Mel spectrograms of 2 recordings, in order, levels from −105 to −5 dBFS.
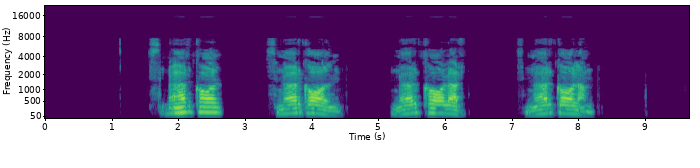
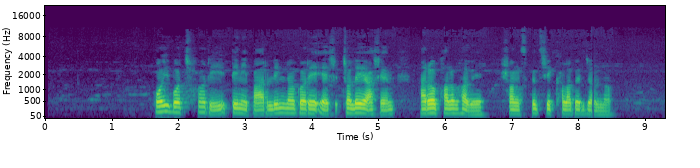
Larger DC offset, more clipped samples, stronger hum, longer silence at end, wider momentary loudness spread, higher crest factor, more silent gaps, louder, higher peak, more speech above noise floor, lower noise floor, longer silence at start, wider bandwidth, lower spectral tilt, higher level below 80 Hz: neither; neither; neither; first, 1.45 s vs 0.85 s; first, 19 LU vs 10 LU; about the same, 20 dB vs 18 dB; first, 2.67-3.31 s, 4.54-5.17 s, 6.36-7.06 s vs none; about the same, -26 LUFS vs -25 LUFS; about the same, -10 dBFS vs -8 dBFS; first, over 64 dB vs 49 dB; first, under -90 dBFS vs -73 dBFS; about the same, 1.6 s vs 1.65 s; first, 7.8 kHz vs 5.6 kHz; second, -7.5 dB/octave vs -9 dB/octave; second, -86 dBFS vs -68 dBFS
